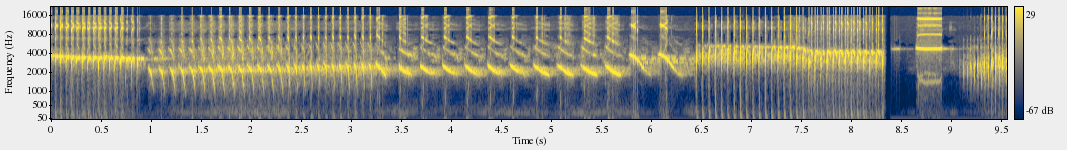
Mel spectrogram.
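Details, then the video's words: A canary sings fast, rolling trills of rapidly repeated high notes, the tours shifting in pitch and speed, ending in sharp, piercing whistles. "KENARI GACOR NGEROL NEMBAK | CANARY SINGING"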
